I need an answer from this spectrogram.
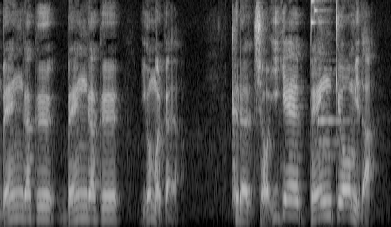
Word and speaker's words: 勉学: 발음은 뱅가그.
